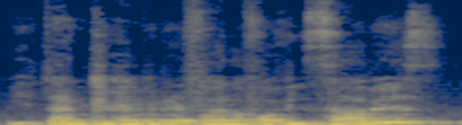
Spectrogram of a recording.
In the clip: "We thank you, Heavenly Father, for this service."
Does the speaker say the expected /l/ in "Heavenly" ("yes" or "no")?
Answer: no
